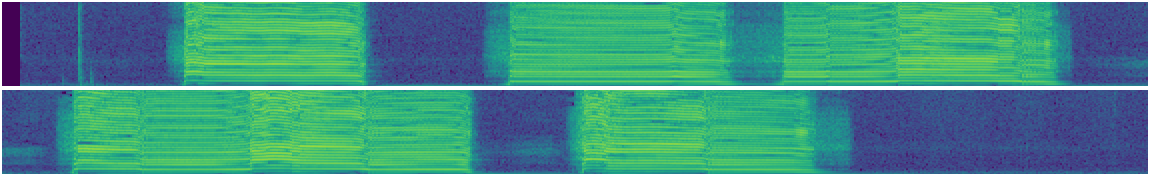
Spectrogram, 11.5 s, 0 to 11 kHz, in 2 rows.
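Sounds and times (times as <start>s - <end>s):
Halloween noisemaker horn made in USA: 0.8s - 5.4s, 6.0s - 10.1s.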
